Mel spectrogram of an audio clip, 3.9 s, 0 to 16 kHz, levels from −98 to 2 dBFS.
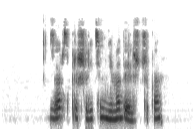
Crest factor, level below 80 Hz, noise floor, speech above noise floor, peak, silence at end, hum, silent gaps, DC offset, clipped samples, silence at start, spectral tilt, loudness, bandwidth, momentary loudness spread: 18 dB; -72 dBFS; -86 dBFS; 63 dB; -8 dBFS; 0.6 s; none; none; under 0.1%; under 0.1%; 1 s; -3.5 dB/octave; -23 LUFS; 9.8 kHz; 10 LU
